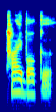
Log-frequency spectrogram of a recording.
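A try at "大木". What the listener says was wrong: Perfect.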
